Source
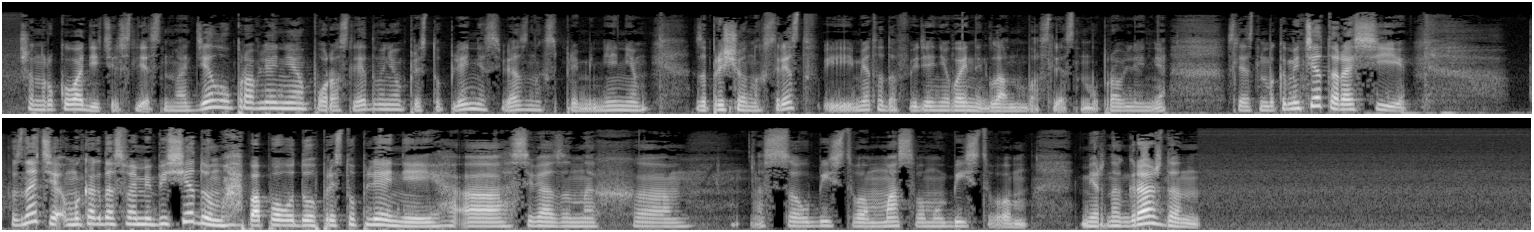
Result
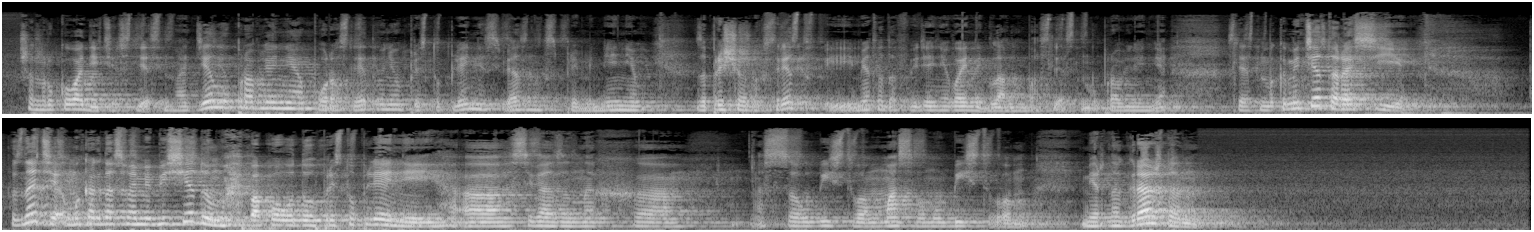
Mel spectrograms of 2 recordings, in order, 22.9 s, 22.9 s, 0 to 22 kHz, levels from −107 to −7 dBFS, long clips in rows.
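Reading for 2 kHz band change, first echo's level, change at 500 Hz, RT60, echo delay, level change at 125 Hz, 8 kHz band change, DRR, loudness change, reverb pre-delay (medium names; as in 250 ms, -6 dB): +1.0 dB, -12.5 dB, +1.5 dB, 1.5 s, 107 ms, +1.0 dB, +0.5 dB, 6.0 dB, +1.0 dB, 4 ms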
